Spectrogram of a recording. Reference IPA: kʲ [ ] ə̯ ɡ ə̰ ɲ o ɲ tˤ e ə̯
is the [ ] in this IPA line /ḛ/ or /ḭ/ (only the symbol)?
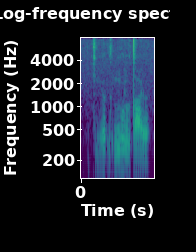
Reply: ḛ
